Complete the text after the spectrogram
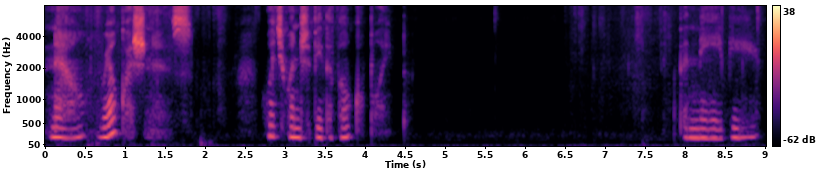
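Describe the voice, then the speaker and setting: A woman playing a doting, possessive female vampire boss in an intimate ASMR roleplay, coaxing and flirting in a breathy whisper. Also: mid-range voice, flat delivery, measured pace, mellow. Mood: adoring, flirtatious. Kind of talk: ASMR roleplay, personal attention.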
